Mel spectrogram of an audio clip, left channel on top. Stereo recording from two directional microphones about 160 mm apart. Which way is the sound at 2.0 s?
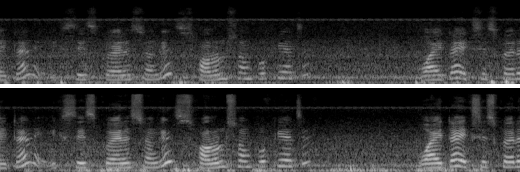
80° right.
